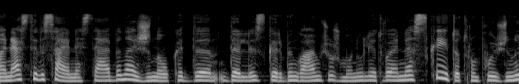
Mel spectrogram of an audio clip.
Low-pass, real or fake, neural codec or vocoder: 10.8 kHz; real; none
